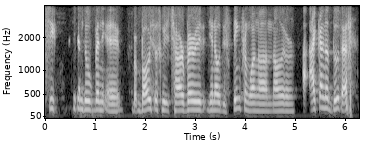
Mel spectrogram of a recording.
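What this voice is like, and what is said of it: Speaks with a non-native accent. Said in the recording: “I have my accent still right now”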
